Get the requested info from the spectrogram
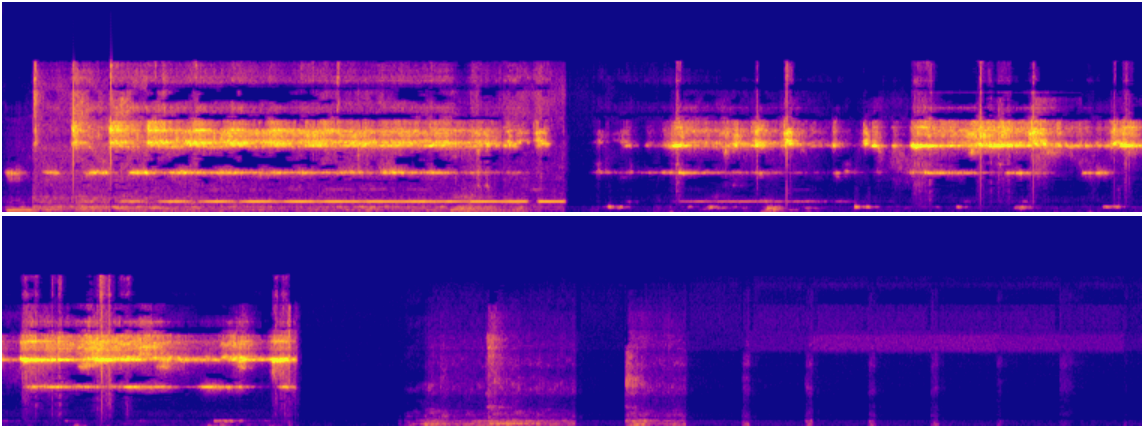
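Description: Noisy, distorted sound from a participant's open microphone on a video call, with steady high whistling tones over it. It breaks off abruptly into short dropouts and ends in a few faint clicks.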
